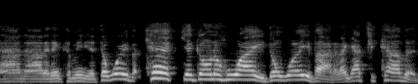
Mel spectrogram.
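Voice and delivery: put-on Boston accent. Retelling what the man he kept asking about his orders said, in a Boston accent. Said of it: "He had that Boston accent".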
